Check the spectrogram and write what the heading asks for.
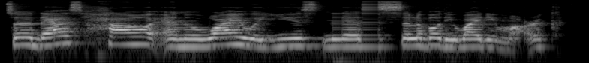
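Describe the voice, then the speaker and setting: A woman from Beijing with a Chinese accent, explaining pronunciation slowly and carefully as a language teacher. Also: mid-range voice, fairly even intonation, a bit bright, rough recording. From Beijing, China. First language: Mandarin Chinese. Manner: slow, careful explaining with drawn-out example words. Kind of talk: online language lesson.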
